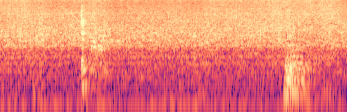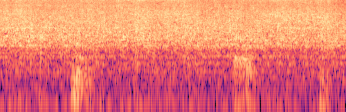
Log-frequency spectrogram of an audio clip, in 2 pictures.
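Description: Chicken strips, bell peppers and onion sizzling in a nonstick skillet with a steady hiss, while a wooden spatula stirs and scrapes through them about four times.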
